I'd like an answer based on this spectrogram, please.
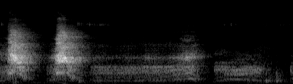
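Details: Willow, a Cairn Terrier puppy of three months, tackling an empty bottle: two quick, sharp barks followed by a drawn-out low growl that rises once more before fading.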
